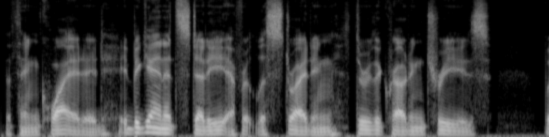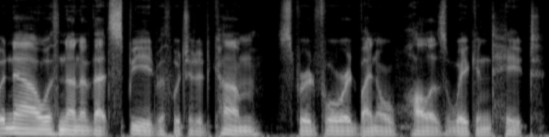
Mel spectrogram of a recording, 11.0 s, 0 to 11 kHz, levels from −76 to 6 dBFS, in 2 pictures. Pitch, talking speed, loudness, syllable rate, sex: 85 Hz, 165 wpm, -19 LUFS, 4.5 syllables/s, male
